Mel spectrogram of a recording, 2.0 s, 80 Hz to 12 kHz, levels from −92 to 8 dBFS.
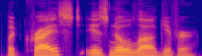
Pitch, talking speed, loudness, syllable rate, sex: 130 Hz, 180 wpm, -18 LUFS, 3.8 syllables/s, male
